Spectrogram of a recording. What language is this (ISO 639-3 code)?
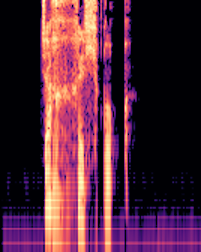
esu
